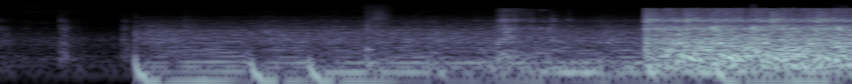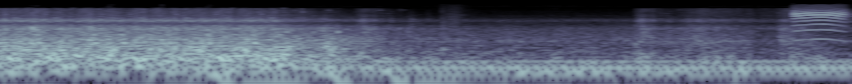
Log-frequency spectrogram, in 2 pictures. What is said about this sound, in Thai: หนูทดลอง AK ทองของเรา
